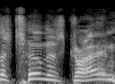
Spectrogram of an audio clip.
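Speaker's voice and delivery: put-on Scottish accent. Imagining a Scottish oncologist giving a diagnosis, in a Scottish accent. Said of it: "I wouldn't want a Scottish oncologist".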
